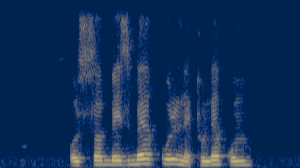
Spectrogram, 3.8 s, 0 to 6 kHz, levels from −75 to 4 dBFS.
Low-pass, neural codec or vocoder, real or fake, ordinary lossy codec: 5.4 kHz; none; real; Opus, 16 kbps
